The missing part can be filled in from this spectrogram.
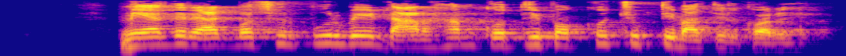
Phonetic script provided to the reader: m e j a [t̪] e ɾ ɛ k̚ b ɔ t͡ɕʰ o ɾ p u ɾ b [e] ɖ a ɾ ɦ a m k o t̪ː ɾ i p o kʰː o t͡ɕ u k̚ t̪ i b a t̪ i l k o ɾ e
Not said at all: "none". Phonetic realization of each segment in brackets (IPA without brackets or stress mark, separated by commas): d̪, e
